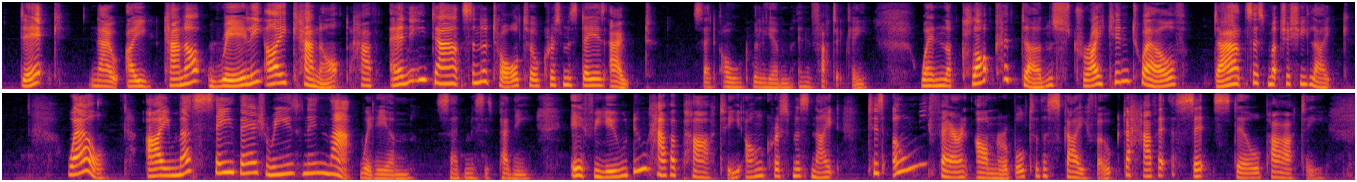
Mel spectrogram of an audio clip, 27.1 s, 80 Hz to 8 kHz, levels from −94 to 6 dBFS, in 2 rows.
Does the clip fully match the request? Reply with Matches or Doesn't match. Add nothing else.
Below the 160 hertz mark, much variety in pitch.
Doesn't match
